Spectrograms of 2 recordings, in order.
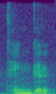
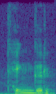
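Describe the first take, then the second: First: The first vowel is a front i-like sound. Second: The first vowel is a front i-like sound.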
